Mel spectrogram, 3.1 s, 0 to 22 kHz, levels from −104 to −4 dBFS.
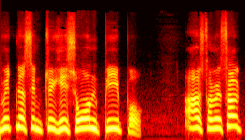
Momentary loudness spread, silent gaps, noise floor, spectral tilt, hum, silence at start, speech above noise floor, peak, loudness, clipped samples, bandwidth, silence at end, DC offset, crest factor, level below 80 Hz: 10 LU; none; -46 dBFS; -5 dB/octave; none; 0 s; 26 dB; -6 dBFS; -21 LUFS; under 0.1%; 15 kHz; 0.05 s; under 0.1%; 16 dB; -72 dBFS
